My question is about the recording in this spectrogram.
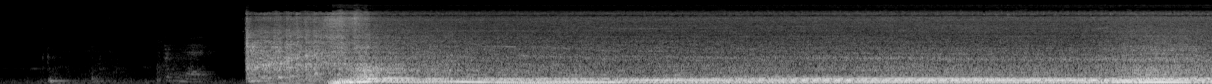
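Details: Ford Mustang Bullitt after replacing a starter that stuck, would not retract and dragged on the flywheel, marring it: silence, then a quick clean crank and catch, a short rev and a steady even idle with no starter grinding.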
